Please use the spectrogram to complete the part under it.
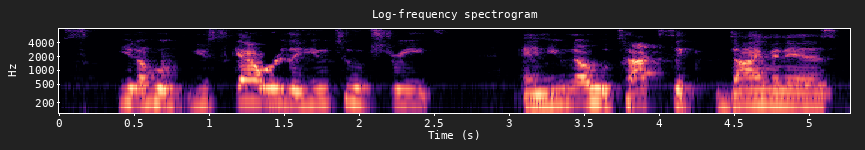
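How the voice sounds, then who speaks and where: A woman's voice: fairly low pitch, little pitch movement, unhurried, a bit bright. Laid-back woman hosting a live chat. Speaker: host and tarot reader. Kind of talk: casual live-stream chat.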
